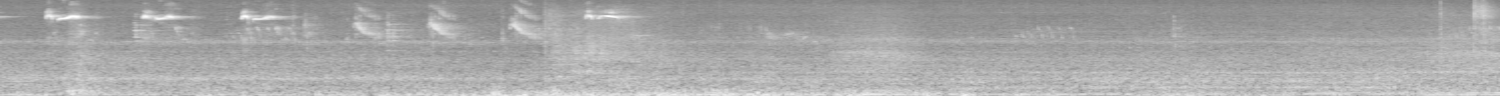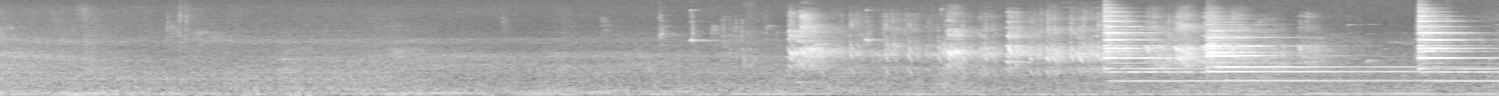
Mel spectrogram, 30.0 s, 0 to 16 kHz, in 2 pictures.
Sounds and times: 25.6s bells 29.9s
25.9s street sweeper 29.9s

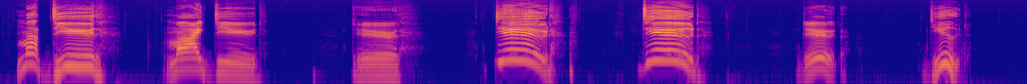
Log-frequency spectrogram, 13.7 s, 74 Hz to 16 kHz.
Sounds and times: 0.2s Saying dude 1.4s
6.6s Saying dude 7.5s
8.6s Saying dude 9.4s
12.4s Saying dude 12.9s

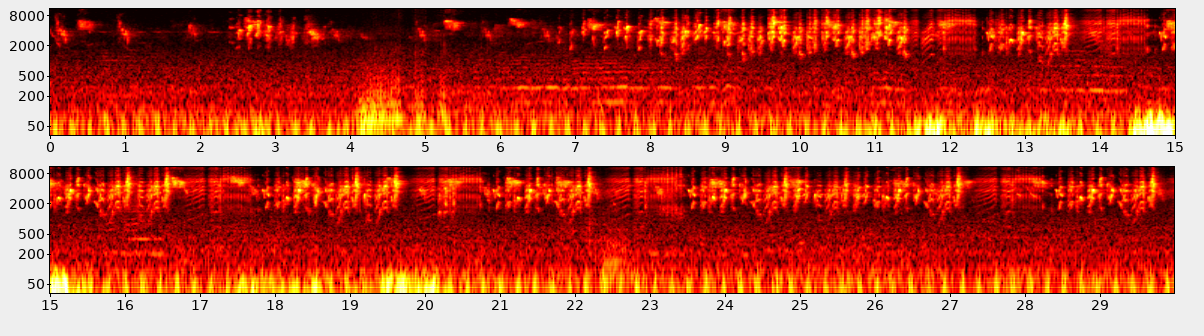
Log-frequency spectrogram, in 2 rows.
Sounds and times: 3.8s interesting bird sound 8.8s

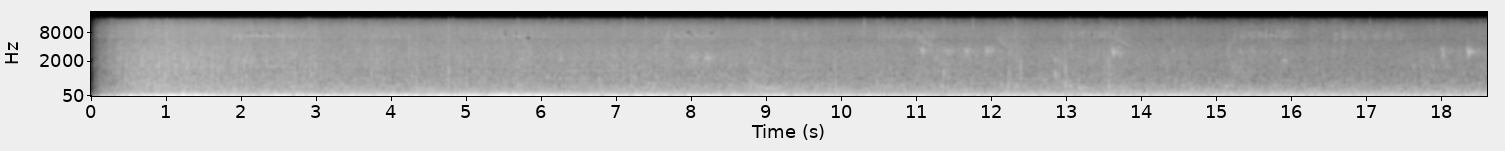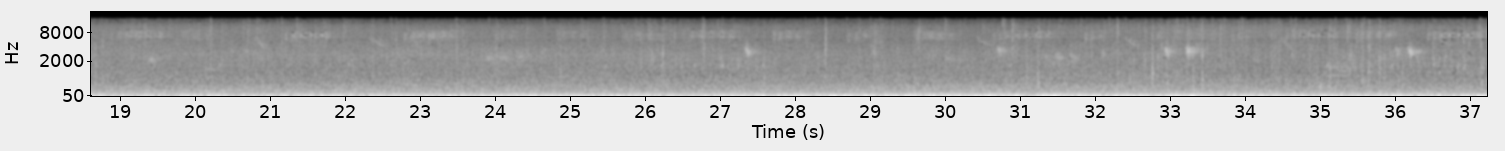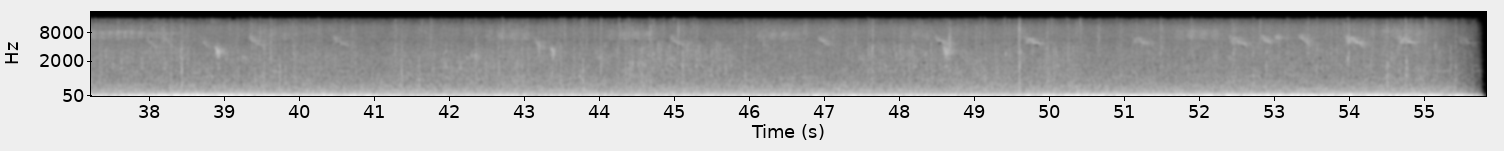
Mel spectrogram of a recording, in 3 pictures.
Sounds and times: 0.0s rain 55.8s
0.0s wind rustling in the trees 55.8s
51.0s birds 55.8s

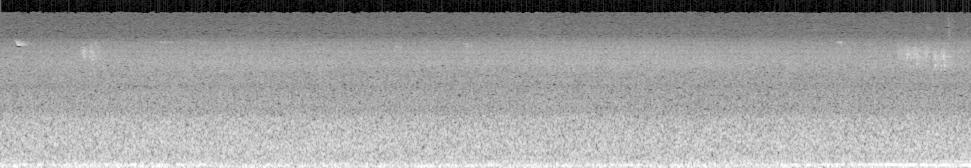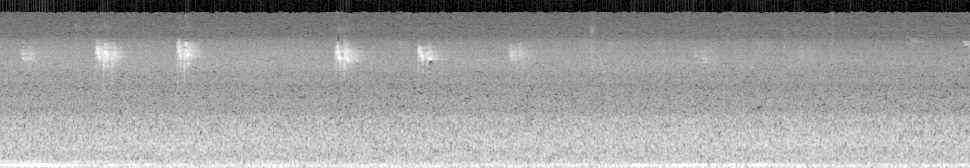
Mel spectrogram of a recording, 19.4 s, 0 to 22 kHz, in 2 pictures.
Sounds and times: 0.0s Pleasantwind 19.4s
0.0s roadhumm 19.4s
8.4s Birds 11.7s
13.0s Birds 14.2s

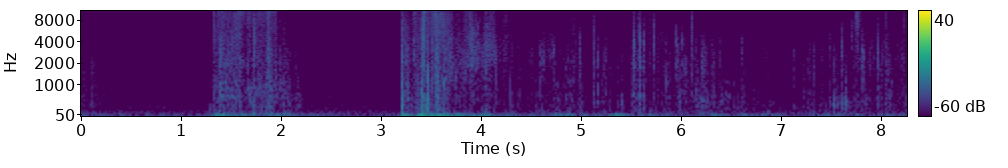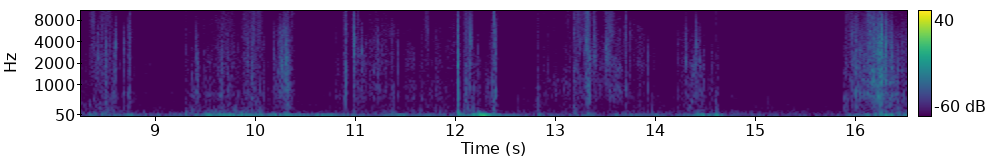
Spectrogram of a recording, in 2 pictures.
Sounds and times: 1.3s paper shuffle 2.2s
3.2s paper shuffle 14.7s
15.9s paper shuffle 16.5s

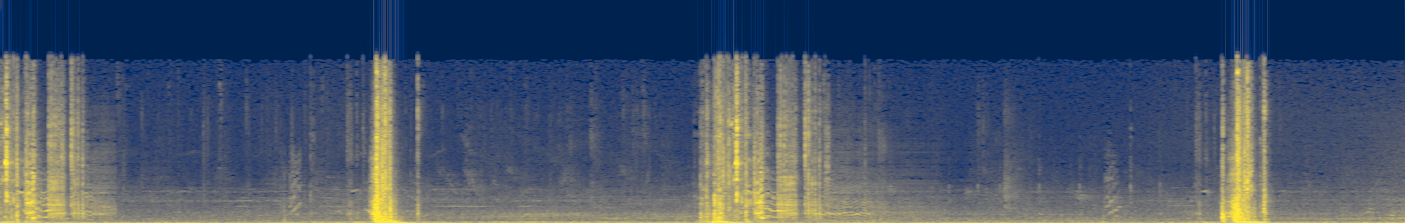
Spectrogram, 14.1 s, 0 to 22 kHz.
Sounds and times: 0.0s Front Door Open 1.2s
0.0s Traffic 14.0s
2.8s Front Door Open 4.3s
7.0s Front Door Open 9.0s
10.8s Front Door Open 12.9s

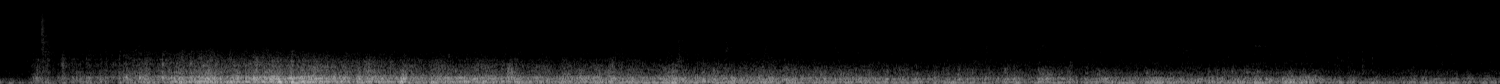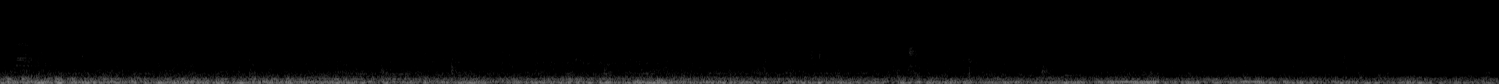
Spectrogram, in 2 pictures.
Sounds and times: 0.2s long, building thunder roll 23.4s

